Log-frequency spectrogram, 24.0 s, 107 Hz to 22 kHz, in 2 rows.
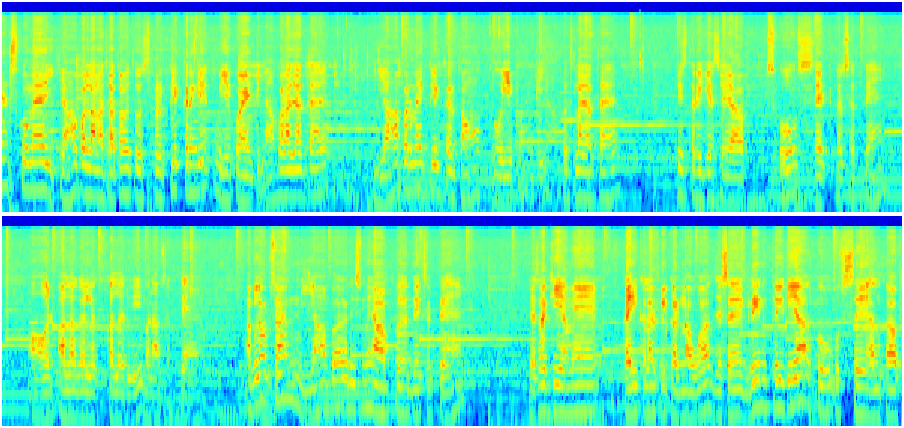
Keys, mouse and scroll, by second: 3.3 click.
